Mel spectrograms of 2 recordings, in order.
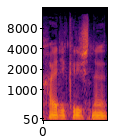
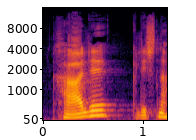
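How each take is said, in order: First: Hari is said with an r sound. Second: Hari is said with an l sound. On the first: "тут столько «Р»" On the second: "В Китае нет буквы «Р»"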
